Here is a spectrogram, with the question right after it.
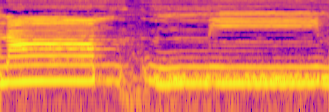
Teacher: अलिफ लाम पे मद है, लंबा करना है, लाम मीम। मीम को भी लंबा करें, मद है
